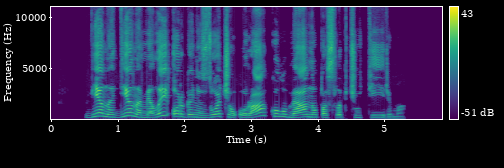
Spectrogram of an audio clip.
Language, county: Lithuanian, Vilnius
